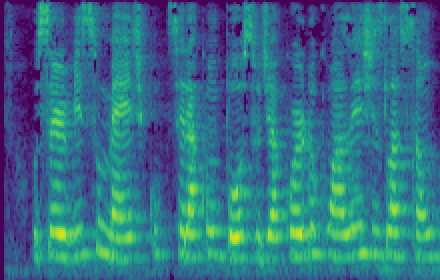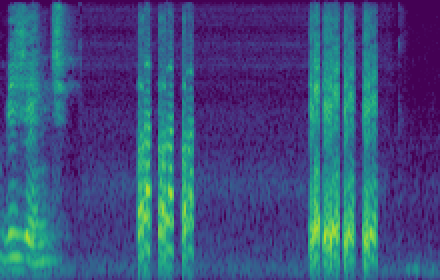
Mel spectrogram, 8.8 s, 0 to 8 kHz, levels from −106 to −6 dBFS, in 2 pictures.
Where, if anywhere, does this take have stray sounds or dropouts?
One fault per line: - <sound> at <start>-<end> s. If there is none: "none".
- laugh at 5.8-6.3 s
- laugh at 7.5-8.2 s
